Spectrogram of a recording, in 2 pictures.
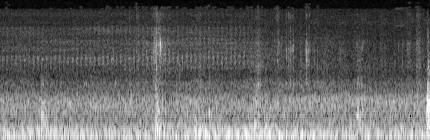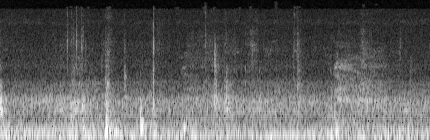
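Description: Scattered light knocks and clicks against an aluminium jon boat hull, with one sharper knock a little past the middle, over a faint steady low hum.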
